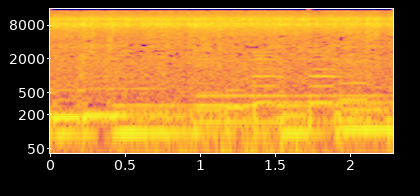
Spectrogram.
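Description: Steady hiss of a small waterfall's water splashing down a rock face, with background music holding sustained notes.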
